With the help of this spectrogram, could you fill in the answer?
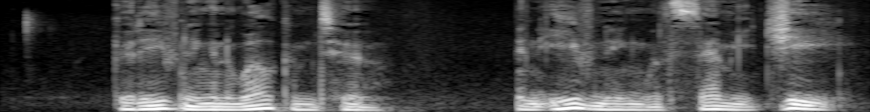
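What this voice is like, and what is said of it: Sexy voice. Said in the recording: “My sexy voice is not as good as yours.”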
